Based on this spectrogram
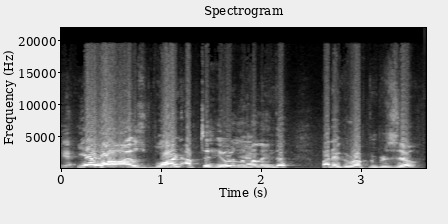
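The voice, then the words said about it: Brazilian accent. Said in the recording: “he has a funny accent ... Because you're actually Brazilian”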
